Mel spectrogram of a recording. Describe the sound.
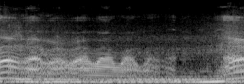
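A voice imitates the loud engine of a jacked-up dually pickup truck, making a continuous, rumbling, revving vroom whose pitch wavers up and down throughout.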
